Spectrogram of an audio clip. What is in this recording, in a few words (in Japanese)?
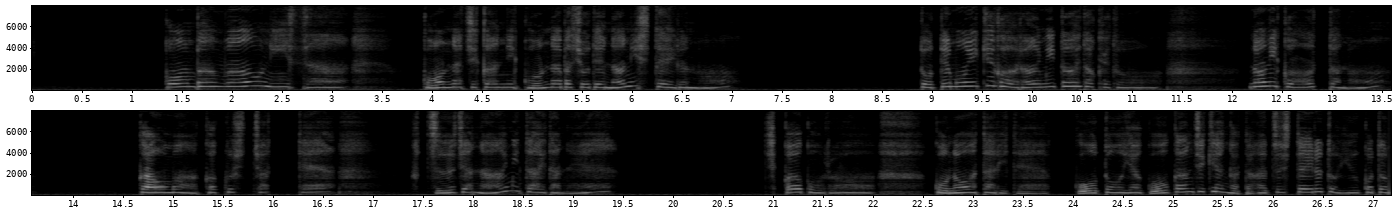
背後からささやき責め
